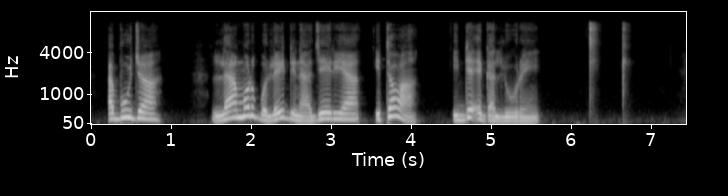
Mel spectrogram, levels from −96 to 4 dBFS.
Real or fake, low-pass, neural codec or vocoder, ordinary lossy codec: fake; 10.8 kHz; codec, 24 kHz, 0.9 kbps, WavTokenizer, medium speech release version 2; none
